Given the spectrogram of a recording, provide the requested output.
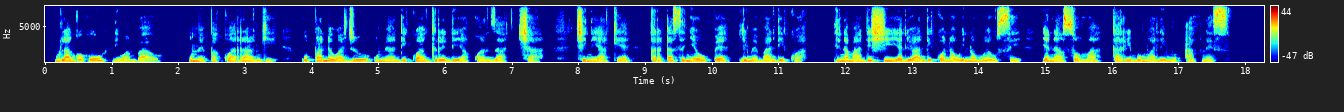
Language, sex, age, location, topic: Swahili, female, 25-35, Kisii, education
